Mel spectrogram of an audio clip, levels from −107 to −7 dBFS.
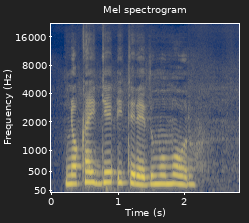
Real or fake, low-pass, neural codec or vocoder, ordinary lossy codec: fake; none; codec, 44.1 kHz, 7.8 kbps, Pupu-Codec; none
